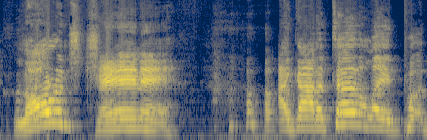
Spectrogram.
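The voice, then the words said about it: Weak attempted Scottish accent. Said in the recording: “that is not a Scottish accent here ... You were, like, getting there ... some of the words you were getting there”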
